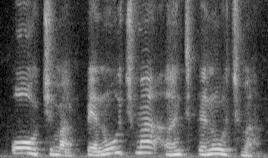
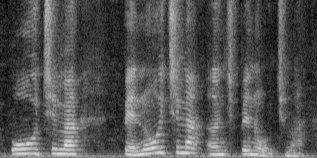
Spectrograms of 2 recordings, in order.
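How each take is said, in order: Both takes have the same delivery.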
